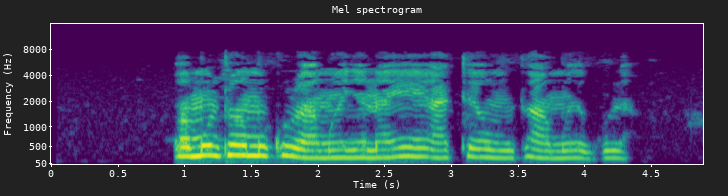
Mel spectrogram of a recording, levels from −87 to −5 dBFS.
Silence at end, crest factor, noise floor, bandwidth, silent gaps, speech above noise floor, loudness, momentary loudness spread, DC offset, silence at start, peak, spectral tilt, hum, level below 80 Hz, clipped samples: 0.55 s; 14 dB; -67 dBFS; 7.4 kHz; none; 53 dB; -15 LUFS; 14 LU; under 0.1%; 0.9 s; -2 dBFS; -6 dB/octave; none; -58 dBFS; under 0.1%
